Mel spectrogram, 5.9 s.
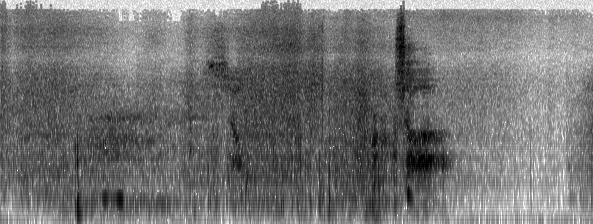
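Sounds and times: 
fellatio sounds under a futon ASMR: 0.7 - 4.5.

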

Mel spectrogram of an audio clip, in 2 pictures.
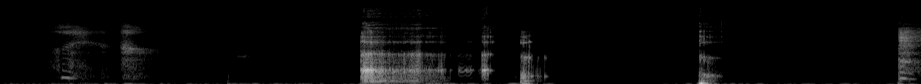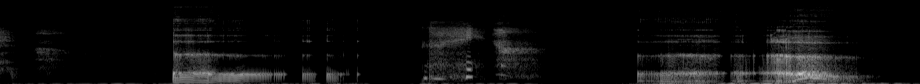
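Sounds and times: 
person burping: 3.6 - 5.5, 7.0 - 7.3, 11.0 - 12.8, 15.6 - 18.0.

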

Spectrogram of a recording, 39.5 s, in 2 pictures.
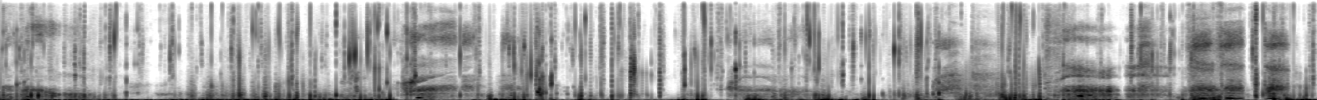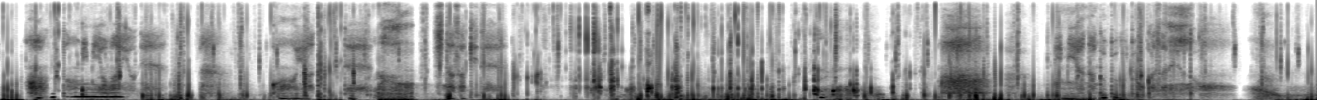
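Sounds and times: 
ear licking: 0.0 - 39.5
double whispering: 6.0 - 6.9, 15.6 - 16.4, 17.7 - 19.4, 20.2 - 22.2, 23.8 - 28.0, 35.6 - 37.9.

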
